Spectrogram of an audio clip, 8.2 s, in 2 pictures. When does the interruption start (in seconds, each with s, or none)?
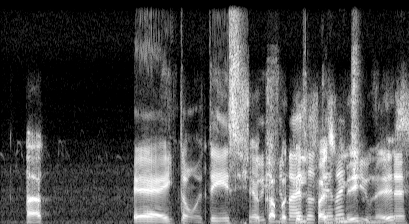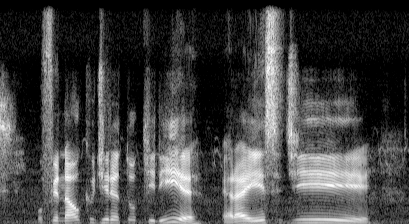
2.5 s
